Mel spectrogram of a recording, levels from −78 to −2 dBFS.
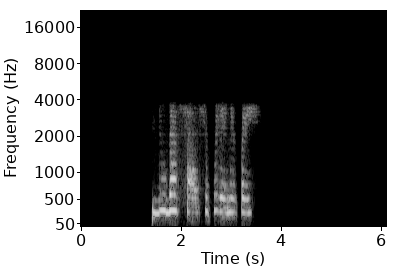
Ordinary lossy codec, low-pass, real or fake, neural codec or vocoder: Opus, 16 kbps; 3.6 kHz; fake; codec, 44.1 kHz, 0.9 kbps, DAC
